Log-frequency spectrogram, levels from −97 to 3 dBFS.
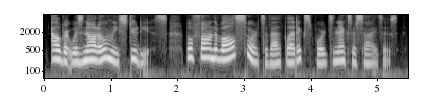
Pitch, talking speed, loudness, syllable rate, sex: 230 Hz, 165 wpm, -16 LUFS, 4.7 syllables/s, female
